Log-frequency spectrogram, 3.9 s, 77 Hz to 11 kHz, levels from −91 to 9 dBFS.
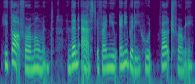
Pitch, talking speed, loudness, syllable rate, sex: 210 Hz, 260 wpm, -21 LUFS, 6.5 syllables/s, female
